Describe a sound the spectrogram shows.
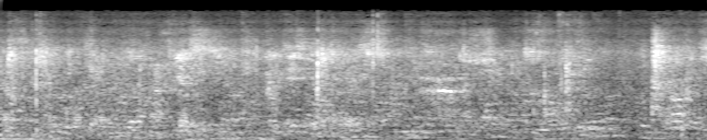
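Many men and women talk at once in a large echoing room.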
